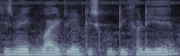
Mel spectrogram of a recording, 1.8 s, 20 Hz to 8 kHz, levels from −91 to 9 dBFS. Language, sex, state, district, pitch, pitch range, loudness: Hindi, male, Uttar Pradesh, Jalaun, 135 Hz, 130-140 Hz, -28 LUFS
